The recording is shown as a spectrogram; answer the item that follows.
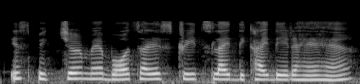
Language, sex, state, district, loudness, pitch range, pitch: Hindi, female, Assam, Kamrup Metropolitan, -15 LUFS, 220-255 Hz, 235 Hz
